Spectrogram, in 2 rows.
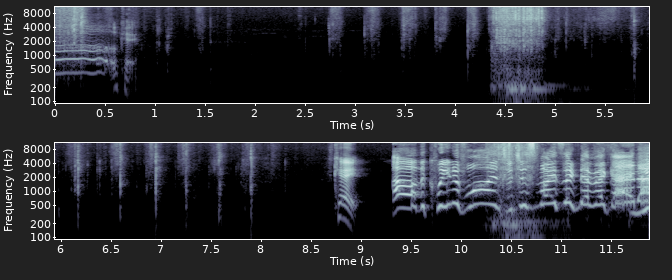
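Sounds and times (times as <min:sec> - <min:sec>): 
speech: 0:00.6 - 0:00.9, 0:08.8 - 0:09.0, 0:09.8 - 0:11.8
tarot cards riffling: 0:02.7 - 0:08.4.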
